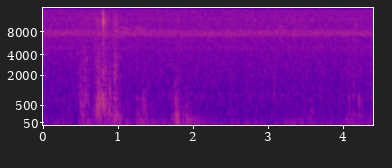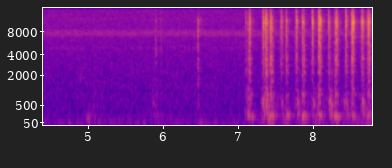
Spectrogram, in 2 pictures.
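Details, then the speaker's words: 1982 Chevy C10 Custom Deluxe, first start attempt after sitting: steady starter churn of about eight pulses a second that never catches; crank no start, owner suspects no fuel reaching the engine. "okay sounds like no probably needs to get some fuel up there"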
